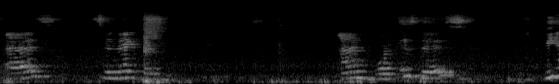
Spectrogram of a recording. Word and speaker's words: synecdoche: It is pronounced as synecdoche.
